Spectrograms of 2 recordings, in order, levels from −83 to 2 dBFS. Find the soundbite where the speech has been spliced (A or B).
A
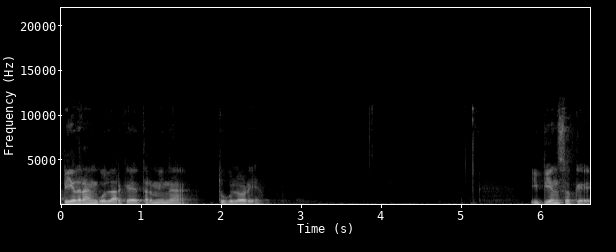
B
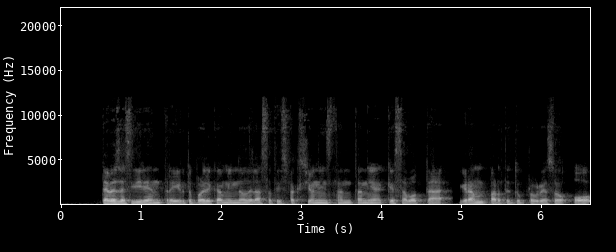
B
